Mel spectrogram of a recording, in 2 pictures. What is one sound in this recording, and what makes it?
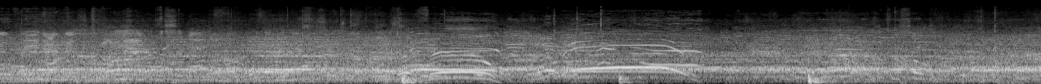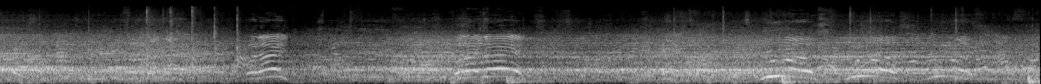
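A large crowd sings and cheers loudly in a big echoing hall.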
